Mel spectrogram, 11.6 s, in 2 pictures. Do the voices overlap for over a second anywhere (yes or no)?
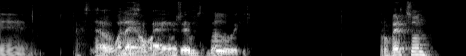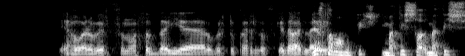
yes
